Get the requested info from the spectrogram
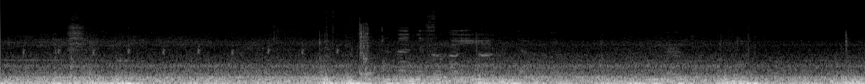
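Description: Car interior noise while driving: a steady low rumble of engine and tyres on the road, heard from inside the cabin.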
